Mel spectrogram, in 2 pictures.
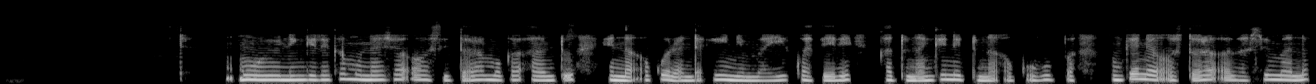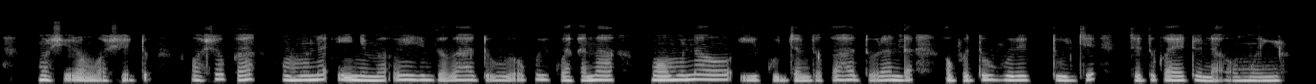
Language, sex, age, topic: Oshiwambo, female, 25-35, finance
